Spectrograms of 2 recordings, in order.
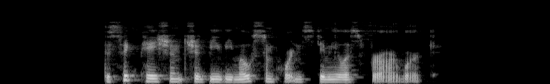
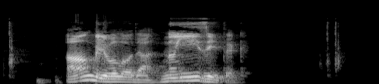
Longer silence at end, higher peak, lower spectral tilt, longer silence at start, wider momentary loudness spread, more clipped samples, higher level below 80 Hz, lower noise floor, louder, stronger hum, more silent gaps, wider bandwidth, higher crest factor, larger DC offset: second, 1.3 s vs 1.45 s; about the same, -2 dBFS vs 0 dBFS; first, -7 dB/octave vs -4 dB/octave; first, 1.05 s vs 0.1 s; second, 9 LU vs 16 LU; neither; about the same, -60 dBFS vs -56 dBFS; about the same, under -90 dBFS vs -88 dBFS; second, -21 LUFS vs -14 LUFS; neither; neither; second, 7.8 kHz vs 9.4 kHz; about the same, 20 dB vs 18 dB; neither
